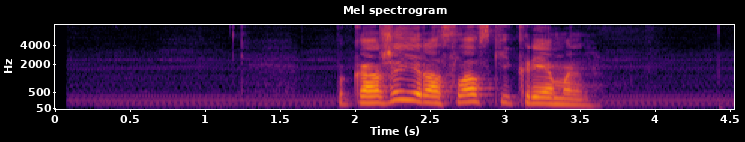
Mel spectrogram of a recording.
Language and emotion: Russian, neutral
